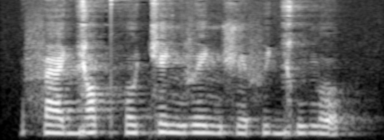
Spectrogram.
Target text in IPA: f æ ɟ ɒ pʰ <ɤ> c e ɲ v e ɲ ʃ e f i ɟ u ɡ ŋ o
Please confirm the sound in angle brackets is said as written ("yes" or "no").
no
